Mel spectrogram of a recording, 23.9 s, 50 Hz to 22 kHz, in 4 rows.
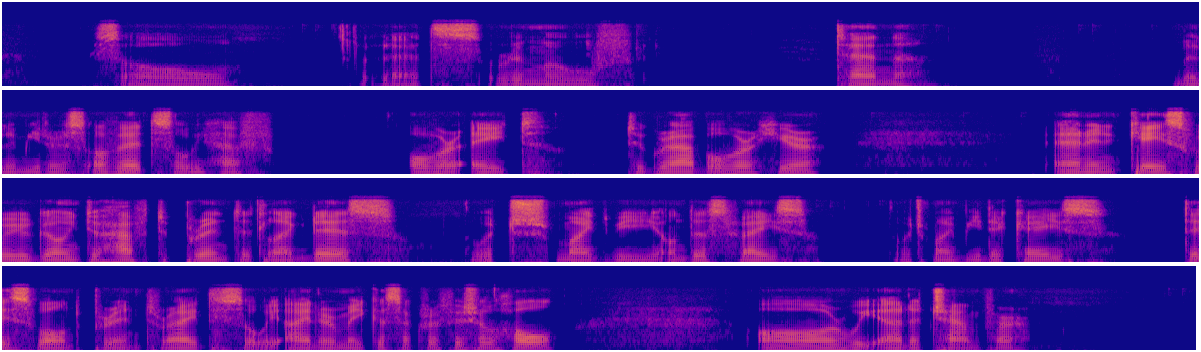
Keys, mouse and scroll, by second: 0.6 click, 1.5 click, 1.8-3.3 typing, 2.1 click, 4.6 click, 5.3-6.1 typing, 5.3 click, 6.4 right click, 9.5-10.4 right drag, 10.8-11.1 middle drag, 11.3-11.9 right drag, 11.5-11.9 middle drag, 13.2 click, 16.0 click, 16.3 middle click, 16.3-17.1 right drag, 16.4 click, 18.0 click, 18.5 click, 19.1 click, 19.8 click, 20.4 click, 22.0 click, 23.7 click.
